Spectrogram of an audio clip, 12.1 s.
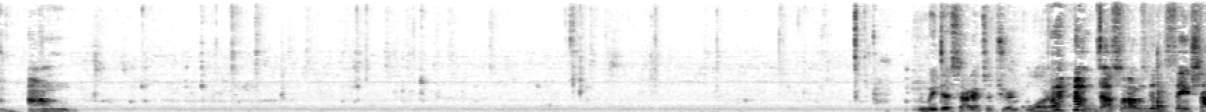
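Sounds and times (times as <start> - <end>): faint chewing of food: 0.7 - 9.2.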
